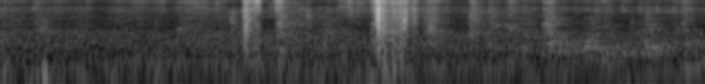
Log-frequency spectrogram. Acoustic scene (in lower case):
residential area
